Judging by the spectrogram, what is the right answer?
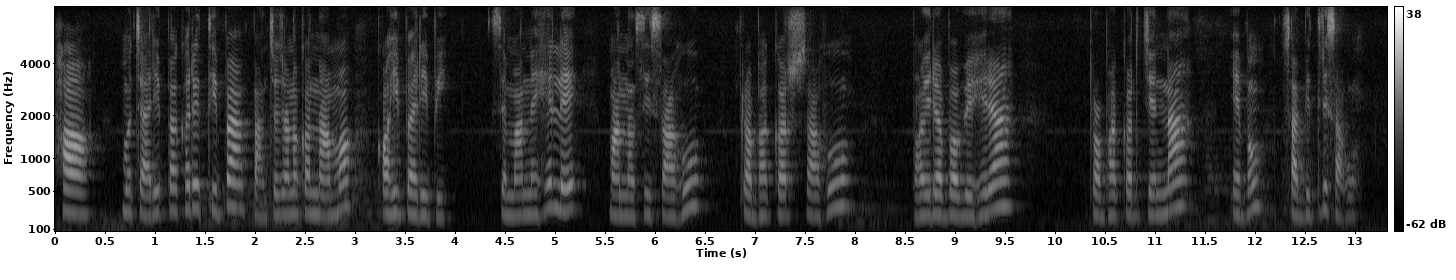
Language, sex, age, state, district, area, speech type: Odia, female, 30-45, Odisha, Jajpur, rural, spontaneous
